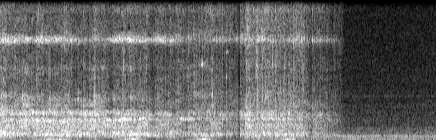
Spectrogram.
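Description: Hand-cranked manual coffee grinder grinding roasted coffee beans, a steady grinding that stops abruptly about three and a half seconds in.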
